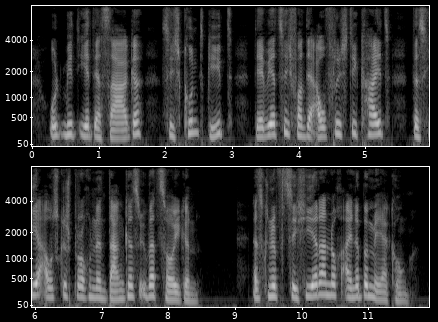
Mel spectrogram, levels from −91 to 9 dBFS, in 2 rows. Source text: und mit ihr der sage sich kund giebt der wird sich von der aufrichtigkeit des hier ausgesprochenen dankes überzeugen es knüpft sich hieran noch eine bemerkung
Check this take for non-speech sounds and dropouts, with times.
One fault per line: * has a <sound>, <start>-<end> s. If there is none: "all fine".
all fine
